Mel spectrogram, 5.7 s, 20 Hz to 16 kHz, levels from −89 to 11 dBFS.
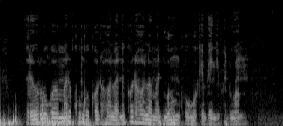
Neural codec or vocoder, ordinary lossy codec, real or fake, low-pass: vocoder, 48 kHz, 128 mel bands, Vocos; none; fake; 14.4 kHz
